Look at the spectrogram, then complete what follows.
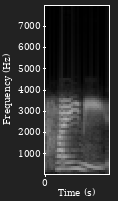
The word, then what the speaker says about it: Heiney: It's Heiny. H E I N E Y. So like the German pronunciation.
